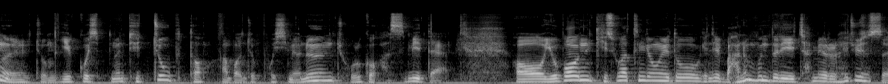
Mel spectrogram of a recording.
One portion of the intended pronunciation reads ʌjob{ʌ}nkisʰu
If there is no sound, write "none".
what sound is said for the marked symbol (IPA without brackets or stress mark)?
ʌ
